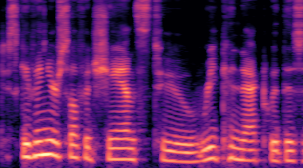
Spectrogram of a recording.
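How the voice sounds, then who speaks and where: A woman is speaking. Her intonation is lively. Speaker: meditation guide. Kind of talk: guided meditation. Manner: slow, soft-spoken.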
